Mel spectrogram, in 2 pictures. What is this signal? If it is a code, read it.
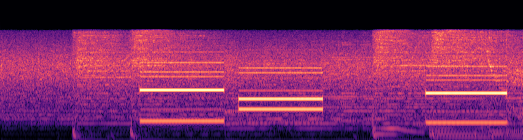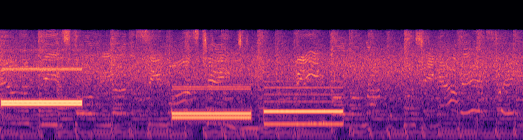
Aircraft SELCAL, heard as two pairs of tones. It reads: CS-JP BR-LM EG-AH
